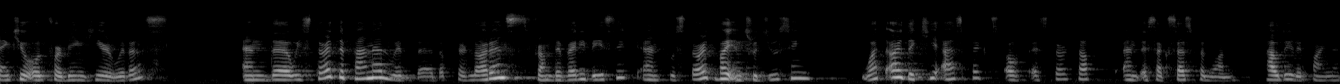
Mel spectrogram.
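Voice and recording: A woman's dark, mellow, medium-pitched voice with lively intonation. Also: moderate pace.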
